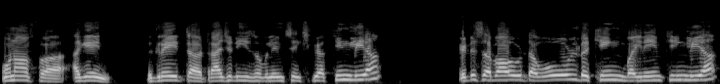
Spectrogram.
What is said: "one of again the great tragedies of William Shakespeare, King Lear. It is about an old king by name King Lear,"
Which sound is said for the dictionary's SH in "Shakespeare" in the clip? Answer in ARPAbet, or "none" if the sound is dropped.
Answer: S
